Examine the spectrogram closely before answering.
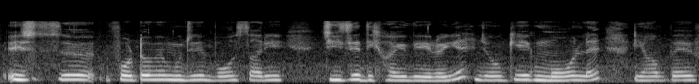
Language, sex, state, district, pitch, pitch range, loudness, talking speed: Hindi, female, Rajasthan, Jaipur, 200 Hz, 190-215 Hz, -16 LUFS, 165 wpm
